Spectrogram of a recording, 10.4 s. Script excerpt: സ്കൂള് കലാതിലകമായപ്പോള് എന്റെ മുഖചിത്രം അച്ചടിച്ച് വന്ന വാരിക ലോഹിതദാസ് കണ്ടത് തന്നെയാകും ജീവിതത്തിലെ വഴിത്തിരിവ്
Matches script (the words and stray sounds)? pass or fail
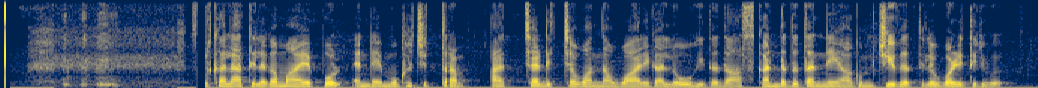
fail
